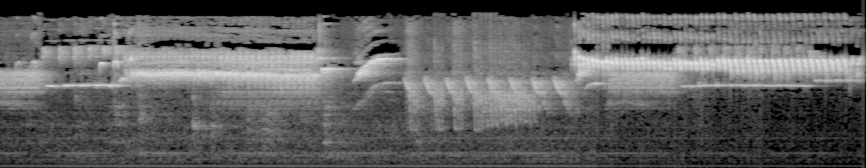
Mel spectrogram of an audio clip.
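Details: Timbrado canary singing: sustained rolling trills at steady pitch, a brief break into quick descending swoops, then a higher, very fast rattling trill held to the end.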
